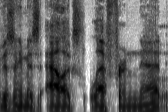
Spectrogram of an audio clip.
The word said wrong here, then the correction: Lafrenière: if I'm pronouncing it right? Lafrenière. – Lafrenière.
